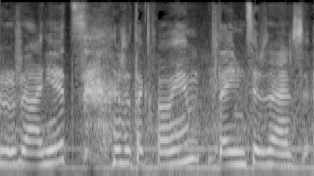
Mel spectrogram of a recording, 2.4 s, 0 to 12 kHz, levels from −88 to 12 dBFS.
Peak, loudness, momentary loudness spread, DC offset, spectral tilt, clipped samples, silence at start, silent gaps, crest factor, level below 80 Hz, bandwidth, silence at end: 0 dBFS; -10 LUFS; 2 LU; under 0.1%; -3 dB/octave; under 0.1%; 0 s; none; 10 dB; -36 dBFS; 11.5 kHz; 0 s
